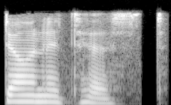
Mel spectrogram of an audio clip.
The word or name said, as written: Donatist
